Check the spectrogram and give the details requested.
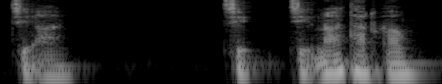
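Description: A man's voice: sits low, moderate pace, dark tone, husky, voice pushed down. A man voicing a nosy younger neighbour who probes and chides in colloquial speech within a narrated story. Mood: probing. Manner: probing, colloquial, admonishing. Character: nosy younger neighbour questioning and gently chiding a wife.

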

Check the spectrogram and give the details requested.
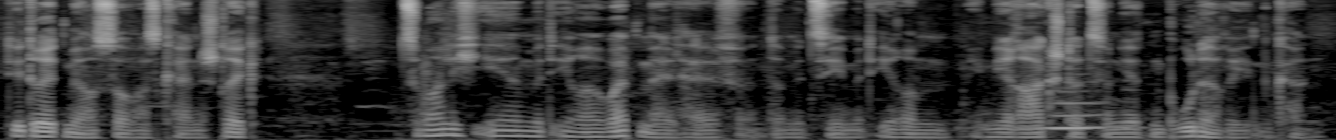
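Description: A man's voice: deep voice, fairly even intonation, brisk, very noisy, lightly acted. A man playing a cocky, irreverent teenage schoolboy who narrates his own story in a sardonic, colloquial way in an audio drama. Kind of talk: first-person scripted narration, fan audio drama.

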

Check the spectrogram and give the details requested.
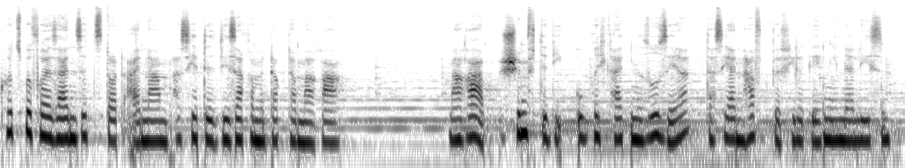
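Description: A woman's voice: lowish voice, flat delivery, moderate pace, darkish tone, faint music behind, natural voice. An actress playing a composed wife and mother who narrates revolutionary times in a radio drama.

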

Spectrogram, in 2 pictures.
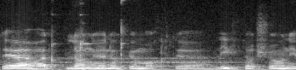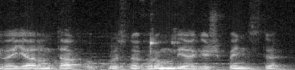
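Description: Actor as a village innkeeper, muffled and echoey. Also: male voice, on the low side, normal speed, close to an everyday voice. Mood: sociable. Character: gruff, sociable village innkeeper. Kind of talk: German radio drama acting. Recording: dull, echoey, noisy room.

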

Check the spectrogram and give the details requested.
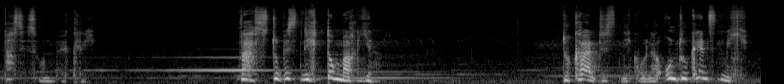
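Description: A woman's voice: medium pitch, very animated, a little slow, pauses often, faint music behind. An actress playing a stern, secretive older foster mother in a radio drama, grave and admonishing. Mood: stern defensive.

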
